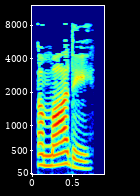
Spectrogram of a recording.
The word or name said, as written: amadi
